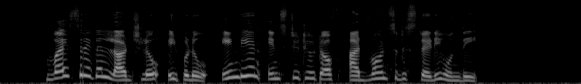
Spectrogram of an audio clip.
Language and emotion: Telugu, neutral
